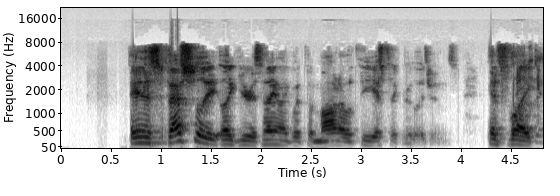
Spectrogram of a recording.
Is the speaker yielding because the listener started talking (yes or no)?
no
